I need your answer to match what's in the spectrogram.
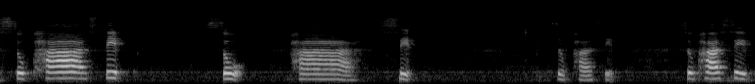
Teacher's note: The next one is supasit, supasit, supasit, supasit means proverbs. Okay, the first one is low tone, second one is mid tone, and sit also low tone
